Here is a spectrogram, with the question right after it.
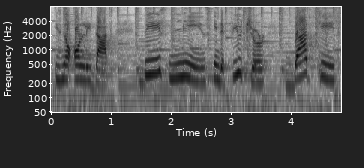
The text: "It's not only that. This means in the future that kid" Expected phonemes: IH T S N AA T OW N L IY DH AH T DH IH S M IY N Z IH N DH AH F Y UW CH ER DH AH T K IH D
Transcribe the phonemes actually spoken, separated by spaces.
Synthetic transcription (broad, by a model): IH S N AA T OW N L IY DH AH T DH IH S M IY N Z IH N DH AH F Y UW CH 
